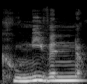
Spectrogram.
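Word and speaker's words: Cynefin: I'm going to spend a little more time looking at the Kunivan model. It looks like Cinefin, but it's pronounced Kunivan or something similar to that.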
